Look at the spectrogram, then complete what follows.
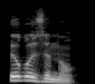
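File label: "heureusement", French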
